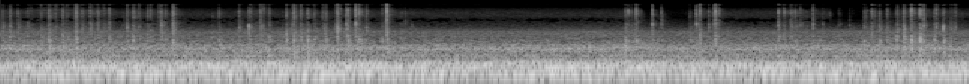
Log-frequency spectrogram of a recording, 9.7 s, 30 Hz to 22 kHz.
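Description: Fingertips type on the plastic keycaps of a black plastic Perixx Periboard 612 wireless Bluetooth dual ergonomic split keyboard resting on a grey desk. Quick, bright clicking taps come in bursts over a steady low rumble, with a brief pause in the middle before the typing resumes.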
